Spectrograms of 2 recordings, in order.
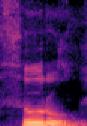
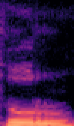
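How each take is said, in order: First: The word ends with a short u vowel. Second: The word ends on the r consonant. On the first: "রপিস রু" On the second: "অক্ফের কারণে এই রপেশটা সাকিন হয়ে যাবে, সার অপেশ সুর এরকম উচ্চারণ আসবে"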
